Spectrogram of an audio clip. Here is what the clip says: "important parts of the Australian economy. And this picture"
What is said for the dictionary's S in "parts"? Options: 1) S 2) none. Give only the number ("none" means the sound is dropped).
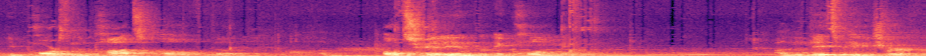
2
